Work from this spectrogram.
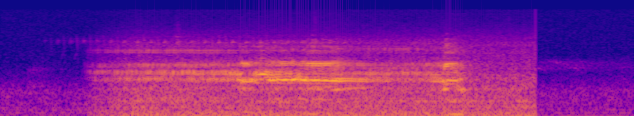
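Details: Elk bull at night, in a rut face-off as the Sheriff, the largest bull, meets a challenging bull with several other bulls nearby; a high, whistled tone with strong harmonics is held about two seconds, swelling slightly, then cutting off abruptly.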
